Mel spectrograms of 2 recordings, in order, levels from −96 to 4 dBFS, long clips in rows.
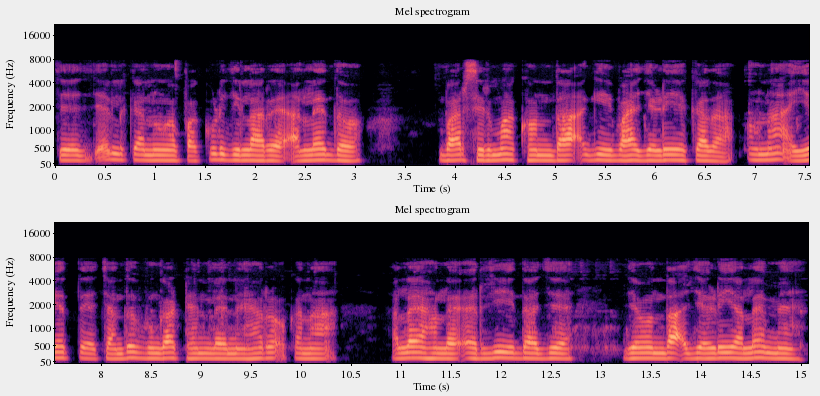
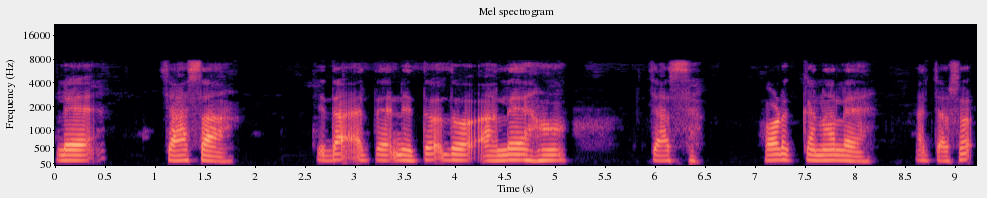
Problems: background sounds at intervals, low volume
